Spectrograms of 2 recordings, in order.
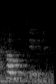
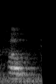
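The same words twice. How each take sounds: First: The word ends with an extra id syllable. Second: The word ends with a d sound. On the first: "It is not pronounced ending with id" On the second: "Not with the letter B. It is not helped"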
